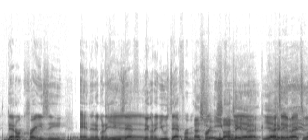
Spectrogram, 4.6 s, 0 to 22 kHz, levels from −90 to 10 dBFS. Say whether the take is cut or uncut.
uncut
